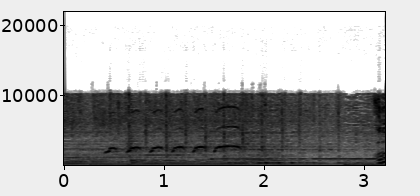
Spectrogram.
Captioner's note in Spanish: Silbidos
